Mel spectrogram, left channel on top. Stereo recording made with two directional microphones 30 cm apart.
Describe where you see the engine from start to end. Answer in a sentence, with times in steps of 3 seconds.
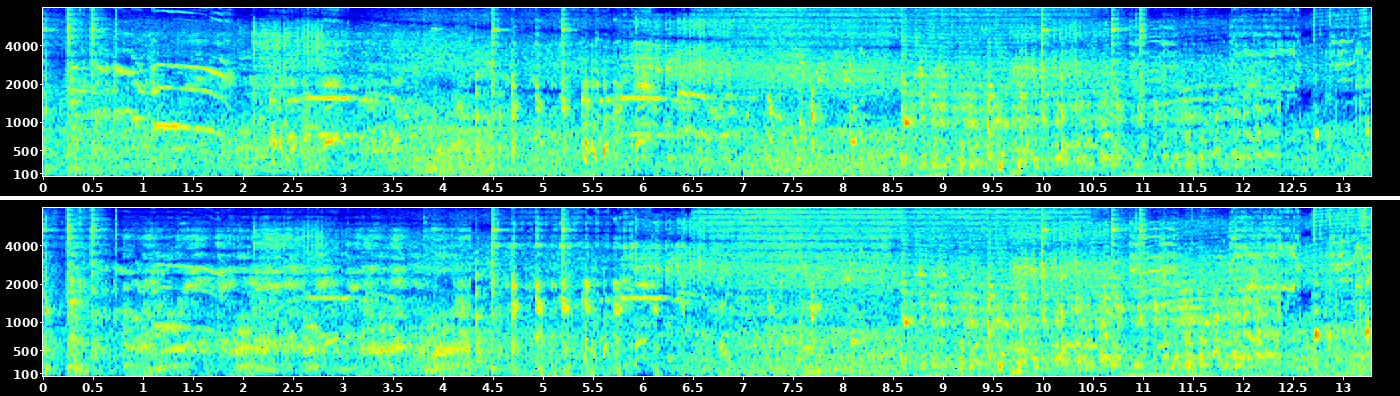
In this clip you hear the engine on the left from 0 s, in the centre from 6 s and on the right from 9 s.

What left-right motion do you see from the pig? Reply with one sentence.
In this clip you hear the pig stay put.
